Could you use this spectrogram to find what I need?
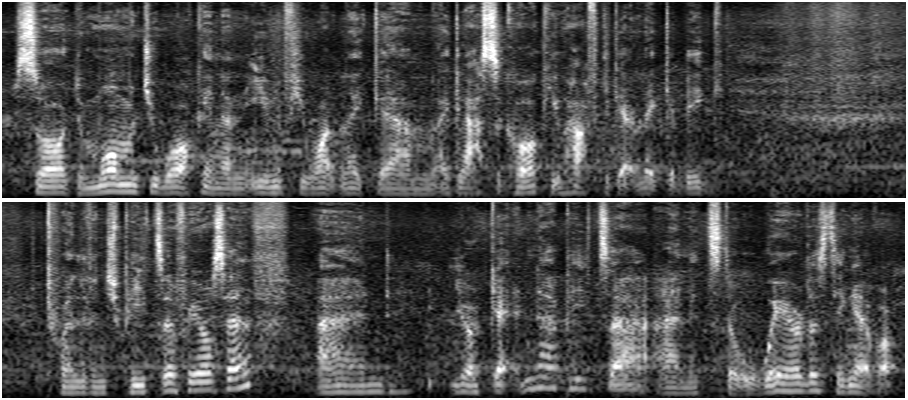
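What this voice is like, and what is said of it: Thick accent, fast speech. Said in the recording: “I'm not talking too fast for you, am I? ... And my accent isn't a little too thick, no? ... some think I talk too fast”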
